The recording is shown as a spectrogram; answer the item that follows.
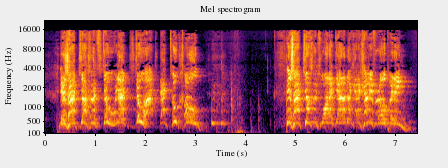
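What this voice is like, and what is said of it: Loud, high-pitched shouting impression. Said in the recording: “Gets loud and high. ... I go loud and high. ... quick impersonation of the guy from Bar Rescue”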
